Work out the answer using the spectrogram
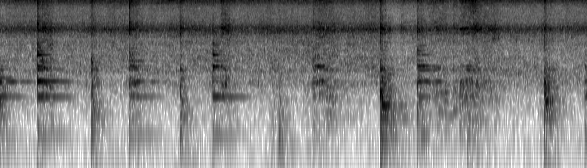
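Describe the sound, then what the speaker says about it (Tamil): Ginger and curry leaves being sautéed in a pan, with a steady sizzle under repeated sharp scrapes and taps of a stirring spoon against the metal, about two or three strokes per second, close up. "இதையும் போட்டு நம்ம இஞ்சியும் போட்டு நல்லா வதக்கி விட்டுக்கலாம்."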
